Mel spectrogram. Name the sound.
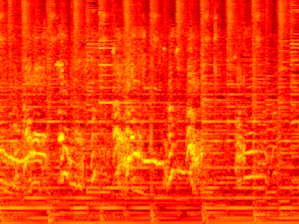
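hunting dog barking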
